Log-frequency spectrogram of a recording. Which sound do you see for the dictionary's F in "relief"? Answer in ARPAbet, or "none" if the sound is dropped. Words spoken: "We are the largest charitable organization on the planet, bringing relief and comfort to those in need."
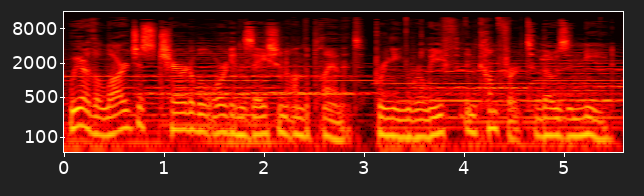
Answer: F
